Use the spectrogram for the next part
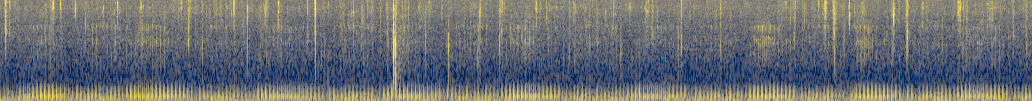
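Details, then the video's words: Steady purr from a cat near a fireplace: a continuous deep vibrating hum pulsing in even inhale-exhale cycles close to once per second, with intermittent crisp crackling and one loud pop from the fire. "Cozy Purring Cat ASMR / Kedi Mırlaması"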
